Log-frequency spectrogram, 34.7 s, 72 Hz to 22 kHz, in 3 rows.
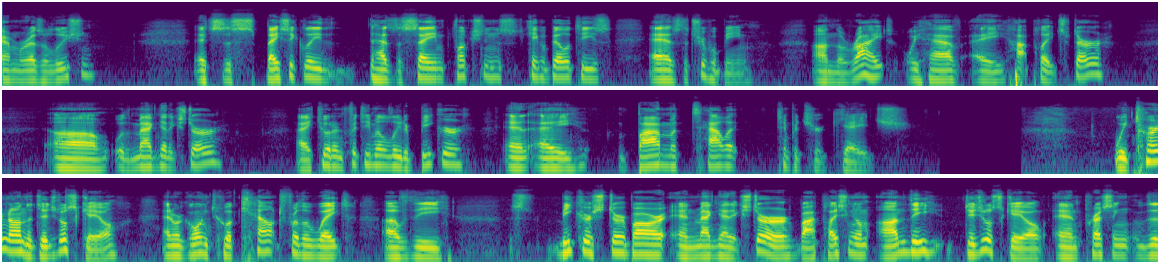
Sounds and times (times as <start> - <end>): Speech: 0.0 - 1.0, 1.9 - 11.1, 12.0 - 13.8, 14.5 - 20.7, 22.7 - 27.6, 28.2 - 34.6.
